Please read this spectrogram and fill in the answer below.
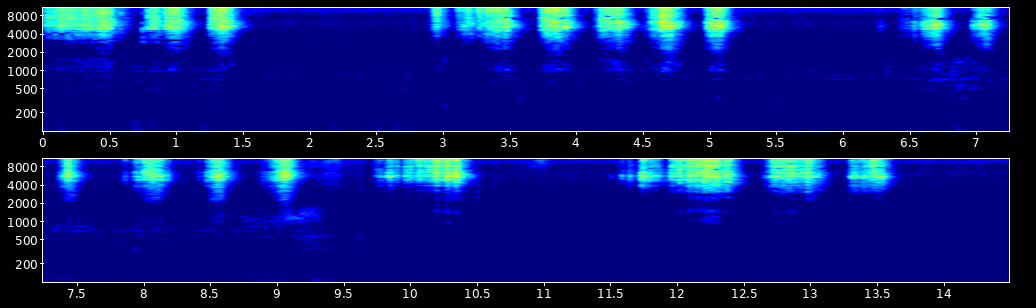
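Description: Straight razor cutting lathered beard stubble: short strokes in quick runs of several at a time, with brief pauses between runs.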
